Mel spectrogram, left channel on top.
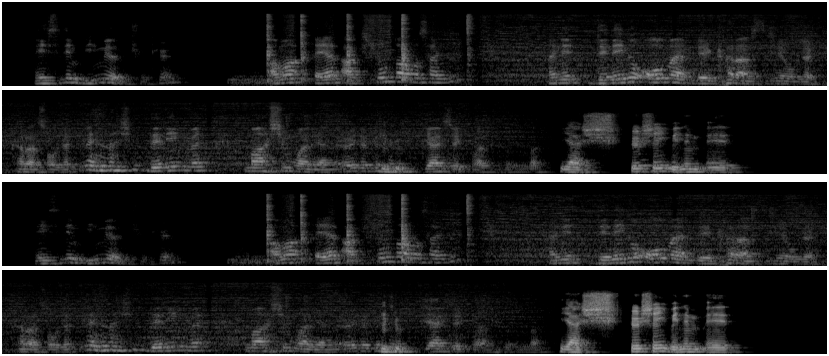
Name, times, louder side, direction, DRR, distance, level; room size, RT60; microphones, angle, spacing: voice 1, 0.3-1.7 2.6-4.6 5.4-12.2 12.5-13.6, left 2 dB, 70° left, 5 dB, 0.8 m, -41 dB
Fire, 2.2-13.8, equal, 5° right, 0.9 m, -47 dB
voice 2, 13.8-15.5, right 6 dB, 55° right, 10 dB, 0.4 m, -32 dB
3.1 x 3.0 x 2.4 m, 0.34 s
head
